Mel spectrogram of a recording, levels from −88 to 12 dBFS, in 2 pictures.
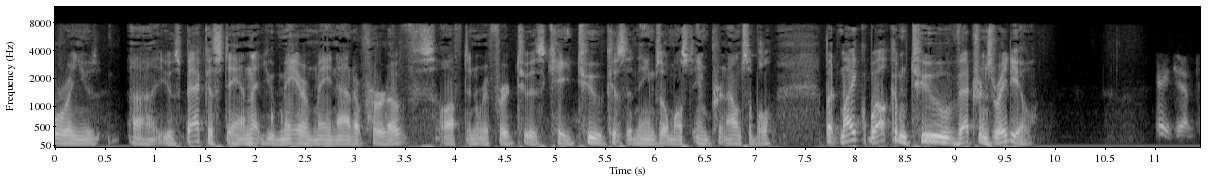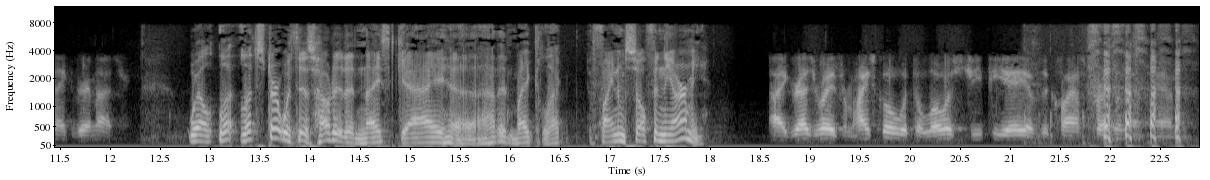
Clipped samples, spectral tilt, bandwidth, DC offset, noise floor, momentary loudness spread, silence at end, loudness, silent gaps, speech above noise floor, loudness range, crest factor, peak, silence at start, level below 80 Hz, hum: under 0.1%; -4.5 dB/octave; 8.2 kHz; under 0.1%; -66 dBFS; 11 LU; 0 s; -19 LUFS; none; 47 dB; 4 LU; 16 dB; -2 dBFS; 0 s; -48 dBFS; none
